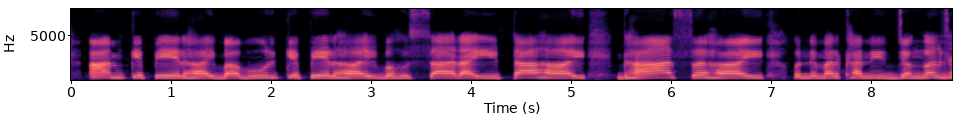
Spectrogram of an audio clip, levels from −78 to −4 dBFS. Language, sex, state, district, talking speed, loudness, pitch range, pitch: Bajjika, female, Bihar, Vaishali, 135 wpm, -18 LUFS, 245-265 Hz, 255 Hz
